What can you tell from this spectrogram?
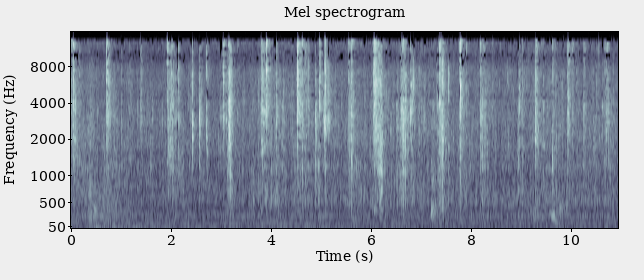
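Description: Metal ladle stirring mussels in broth in a metal pan, with short, irregular clinks of the ladle against the shells and the pan.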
